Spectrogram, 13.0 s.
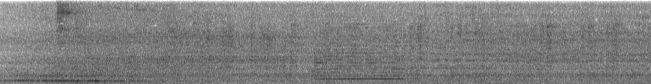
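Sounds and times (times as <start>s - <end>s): train horn: 0.3s - 2.8s, 6.2s - 8.4s.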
